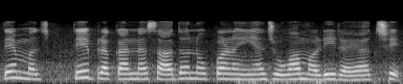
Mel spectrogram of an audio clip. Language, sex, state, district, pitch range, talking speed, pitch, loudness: Gujarati, female, Gujarat, Gandhinagar, 235-260 Hz, 150 wpm, 245 Hz, -14 LUFS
